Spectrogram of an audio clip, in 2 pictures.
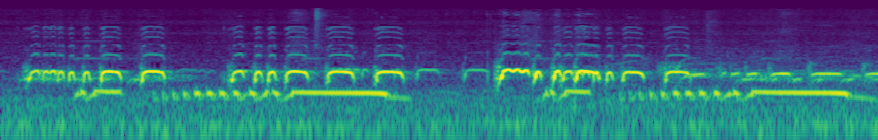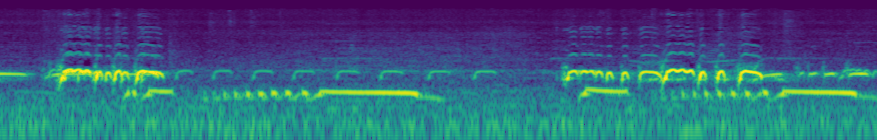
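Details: Local zebra dove song played to coax reluctant birds into singing: bursts of rapid staccato notes over soft purring coos that stretch into a level, then falling, final note, in repeated phrases.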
